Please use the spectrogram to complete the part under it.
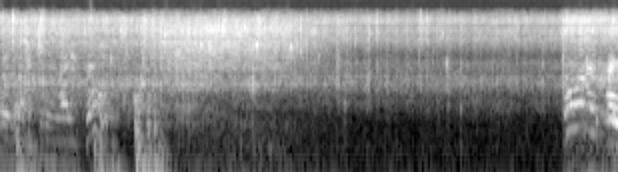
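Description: Onion and garlic fry in a pan while chicken gizzard is being cooked, giving a soft, steady sizzle that fades quieter, with a person talking at the start and again at the end.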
